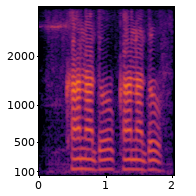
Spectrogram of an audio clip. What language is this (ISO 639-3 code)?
hin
